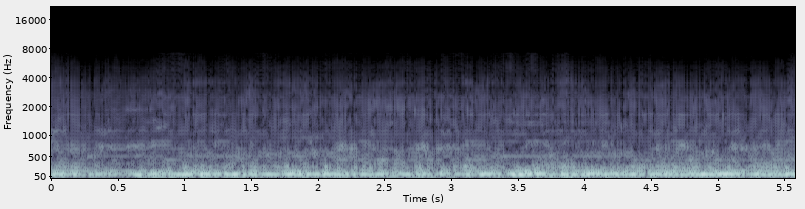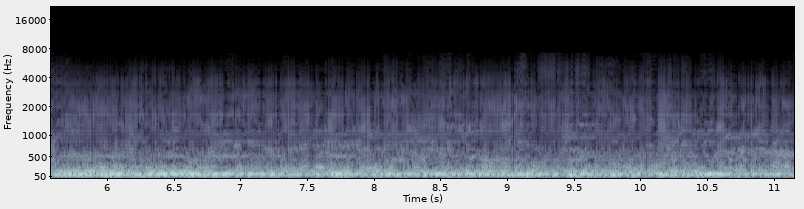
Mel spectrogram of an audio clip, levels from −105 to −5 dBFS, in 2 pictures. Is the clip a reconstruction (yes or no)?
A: yes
